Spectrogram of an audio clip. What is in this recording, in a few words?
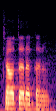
"caotarakarap", andamanese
